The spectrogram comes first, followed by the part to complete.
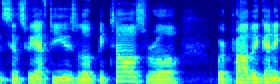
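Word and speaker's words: L'Hôpital: speed does rule or if you want to say it properly in French is the l'hopital you can say Hospital though I don't care and then we're told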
